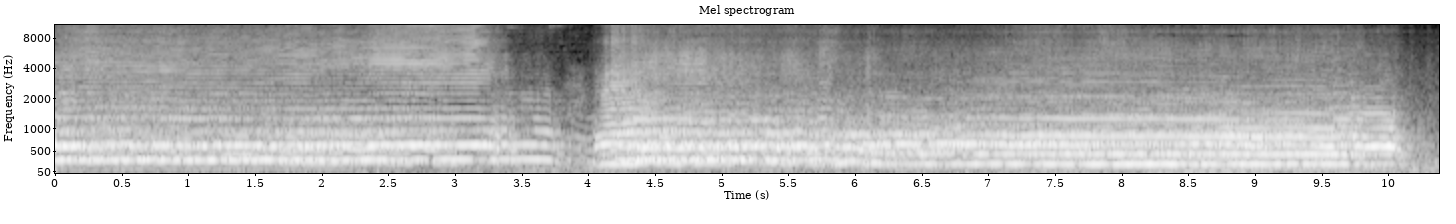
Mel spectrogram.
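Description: A troupe of shaojiao, long brass Taiwanese processional horns, sounding several horns together in long held blasts: one of about three and a half seconds, a short break, then a second blast from about four seconds in that holds on through the rest.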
